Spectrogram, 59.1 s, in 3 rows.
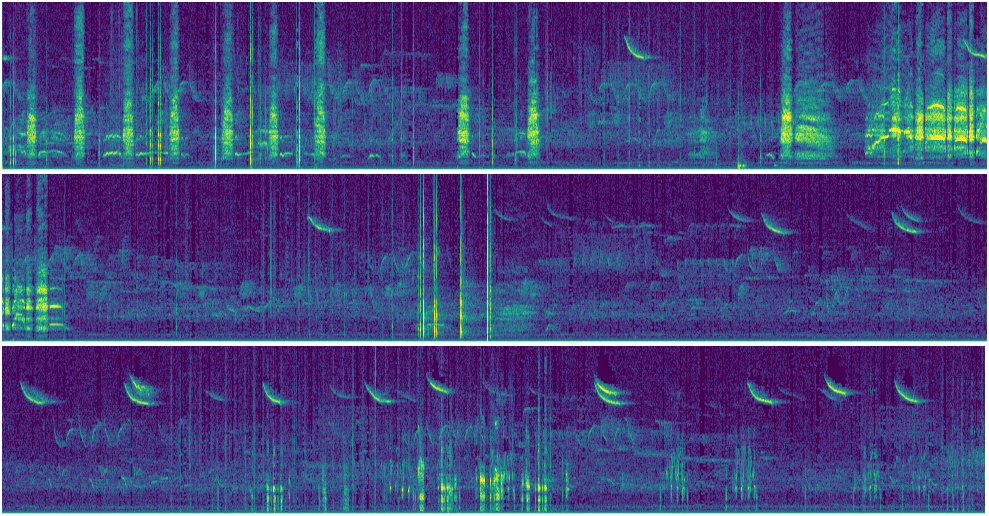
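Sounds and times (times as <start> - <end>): noisy burst of bird calls: 0.0 - 8.1, 9.1 - 11.0, 15.3 - 21.1, 42.9 - 50.8
sharp clicks: 1.9 - 3.6, 4.2 - 6.4, 9.5 - 15.3, 23.1 - 29.6.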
